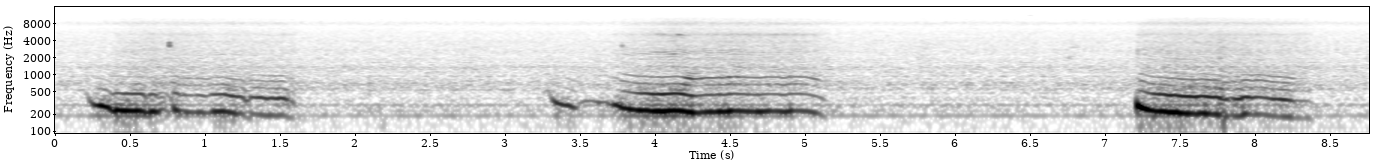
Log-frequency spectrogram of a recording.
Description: Gary the cat is snoring while he sleeps.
